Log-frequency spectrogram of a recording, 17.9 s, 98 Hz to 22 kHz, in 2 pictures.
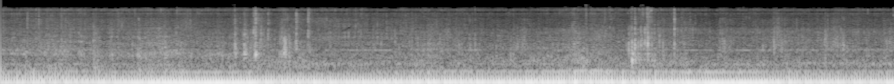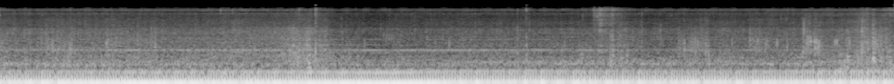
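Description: Nissan Patrol GQ's 4.2-litre TB42 straight-six petrol engine running steadily at low revs as the 4x4 crawls along a rutted sand track, with a few faint clicks.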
